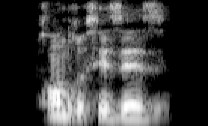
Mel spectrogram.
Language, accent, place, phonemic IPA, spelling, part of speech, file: French, France, Lyon, /pʁɑ̃.dʁə se.z‿ɛz/, prendre ses aises, verb, LL-Q150 (fra)-prendre ses aises.wav
- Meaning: to make oneself comfortable, to make oneself at home; to get a bit too familiar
